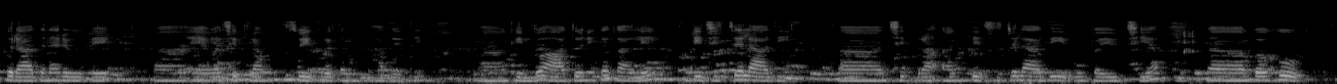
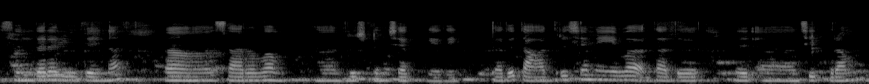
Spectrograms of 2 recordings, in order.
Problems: none marked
